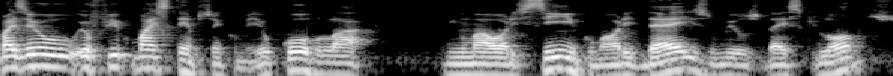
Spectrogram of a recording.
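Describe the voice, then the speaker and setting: A man with a fairly low pitch talks at a moderate pace with very wide pitch swings in a very clean recording with a silent background. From interior of São Paulo state, Brazil. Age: 70s. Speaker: businessman. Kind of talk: podcast interview.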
